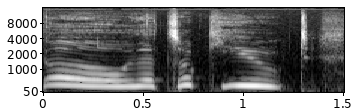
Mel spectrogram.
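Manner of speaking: put-on cooing baby talk, very high and slow. Showing the voice people use when talking to kids, baby voice. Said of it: "people have their like their baby voice when they're talking to kids".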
